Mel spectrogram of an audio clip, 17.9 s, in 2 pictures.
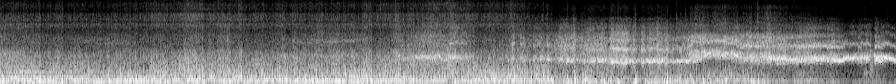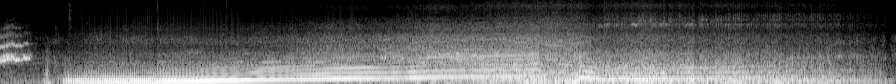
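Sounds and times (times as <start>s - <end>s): sports car engine accelerating: 9.4s - 17.9s.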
